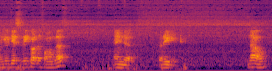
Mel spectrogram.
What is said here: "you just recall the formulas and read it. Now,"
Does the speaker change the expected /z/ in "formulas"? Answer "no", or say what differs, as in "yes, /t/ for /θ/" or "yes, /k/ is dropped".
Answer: yes, /z/ is dropped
